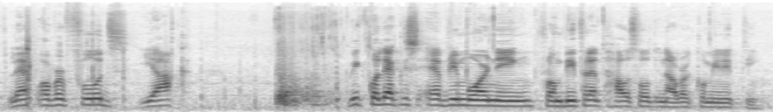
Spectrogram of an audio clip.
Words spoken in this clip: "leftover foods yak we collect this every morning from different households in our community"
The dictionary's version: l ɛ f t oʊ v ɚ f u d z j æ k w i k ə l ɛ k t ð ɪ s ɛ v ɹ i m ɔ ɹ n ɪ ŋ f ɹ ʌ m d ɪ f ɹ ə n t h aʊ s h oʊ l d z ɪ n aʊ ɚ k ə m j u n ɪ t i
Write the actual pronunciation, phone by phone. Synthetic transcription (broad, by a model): l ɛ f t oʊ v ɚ f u d s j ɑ k w i k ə l ɛ k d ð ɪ s ɛ v ɹ i m ɔ ɹ n ɪ ŋ f ɹ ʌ m d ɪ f ɹ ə n t h aʊ s h oʊ l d ɪ n aʊ ɚ k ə m j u n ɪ t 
